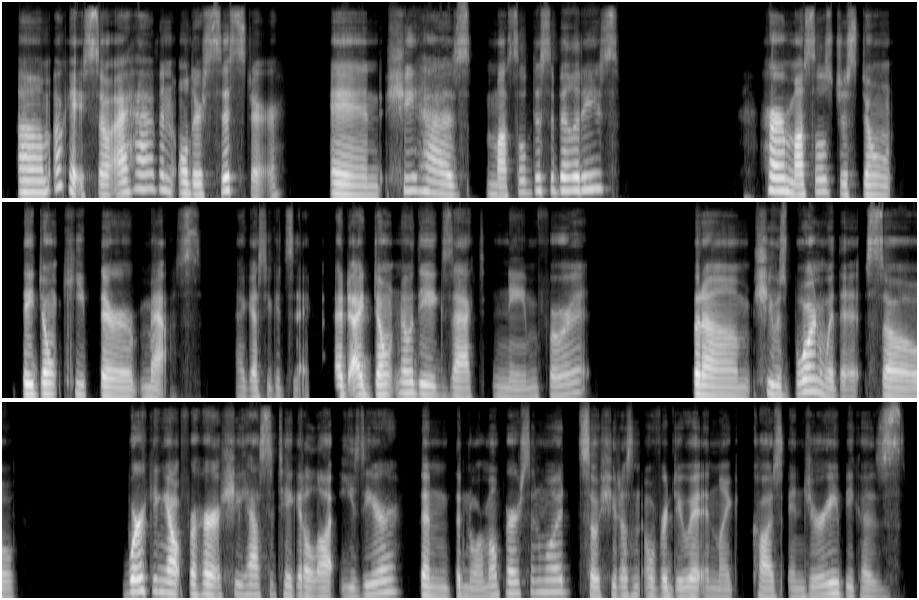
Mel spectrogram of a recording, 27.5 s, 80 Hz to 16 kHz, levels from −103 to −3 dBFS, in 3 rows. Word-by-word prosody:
Um, 210 0 +4
okay, 300 - +1
so 175 +2 +1
I 195 - +5
have 270 +4 -2
an 240 -4 -3
older 185 -2 +2
sister, 180 -4 -1 0.5
and 165 -4 +3
she 240 0 -4
has 190 -7 -1 0.2
muscle 165 +3 -2
disabilities. 245 +4 0 1.4
Her 240 -3 +9
muscles 200 +3 +3
just 180 -3 -8
don't 175 -3 -2 0.4
they 180 -1 +8
don't 185 +1 +4
keep 180 -2 -9
their 145 -4 +2
mass, 140 -2 -6 0.4
I 150 - -15
guess 140 -1 -6
you 150 - -18
could 150 - -19
say. - - -16 0.3
I 170 0 +2
I - - +9
don't 175 +2 +2
know 195 0 +1
the 180 -2 +1
exact 150 -2 -3
name 145 -2 -12
for 165 +1 -4
it 200 +2 -9 1.0
but, 180 -1 +9
um, 155 -2 +2
she 185 - -2
was 160 -3 -3
born 215 +7 +4
with 145 -5 -6
it, 135 +1 -9
so 140 -3 -1 1.1
working 225 +1 +5
out 195 -1 +5
for 185 - -1
her, 175 -2 +5
she 175 +2 -9
has 170 0 -4
to 175 - -16
take 165 -2 -10
it 160 - -5
a 150 - 0
lot 145 0 -2
easier 180 +9 -5 0.2
than 150 -4 -2
the 160 - -6
normal 150 +2 -8
person 195 +3 -6
would, 215 0 -5
so 155 - -3
she 155 +3 -11
doesn't 155 0 -10
overdo 150 -1 -7
it 150 - -1
and, 140 -2 -14
like, 130 -1 -13
cause 140 -4 -6
injury 155 +7 -4
because 135 -6 -10
170 Hz, 155 wpm, -23 LUFS, 150-200 Hz, 1.4 s, Her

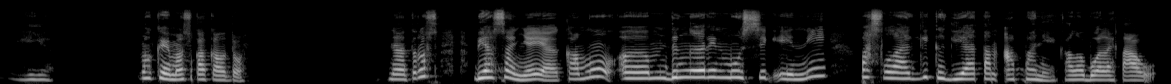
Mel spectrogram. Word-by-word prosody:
Iya. 220 0 -9 1.0
Oke, 280 -2 +3
masuk 235 +1 -1
akal 230 -3 0
tuh. - - -6 1.4
Nah, 235 -2 +1
terus 365 +6 -1 0.4
biasanya 295 -7 +4
ya 195 - +2
kamu, 255 - -1 0.2
mmm, 280 0 +2
dengerin 330 +2 +4
musik 315 -1 0
ini 250 +12 -2 0.3
pas 340 -1 0
lagi 280 +1 +1
kegiatan 250 -3 0
apa 235 +1 -3
nih, 190 -4 -5
kalau 215 +1 -2
boleh 210 -1 0
tahu? 195 0 -2
255 Hz, 115 wpm, -24 LUFS, 225-315 Hz, 1.4 s, biasanya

